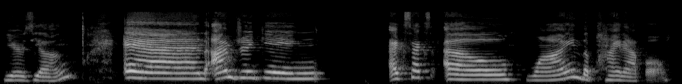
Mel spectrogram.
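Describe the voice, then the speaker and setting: A woman's voice: high-pitched, expressive, very slow, sharp tone. A woman in her early thirties co-hosting a casual group chat, upbeat and playful. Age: 30s. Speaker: co-host.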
